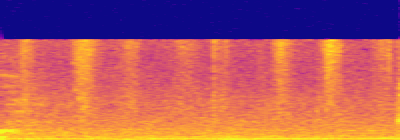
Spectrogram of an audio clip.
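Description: Soft background music of sustained, held notes.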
